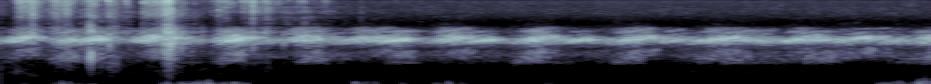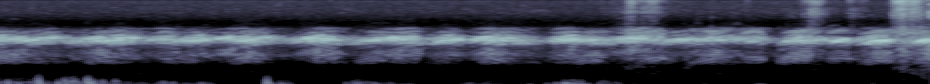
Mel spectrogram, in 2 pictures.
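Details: Many frogs croaking at once in a steady, shimmering chorus of rapid pulsed trills that never stops, with a few soft low thumps and brief scraping sounds underneath.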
